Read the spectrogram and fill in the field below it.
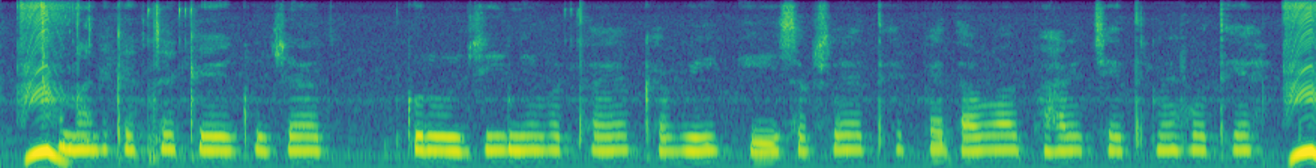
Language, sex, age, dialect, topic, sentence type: Hindi, female, 25-30, Garhwali, agriculture, statement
